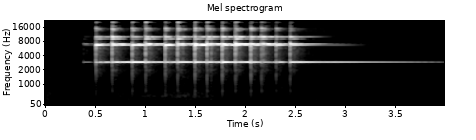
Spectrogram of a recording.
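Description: A small hand bell rings rapidly, about a dozen quick bright strikes over two seconds. Its clear, high tone then hangs and slowly fades. It is fairly loud, with no voices.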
